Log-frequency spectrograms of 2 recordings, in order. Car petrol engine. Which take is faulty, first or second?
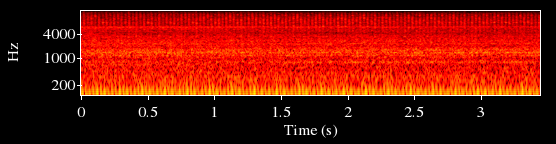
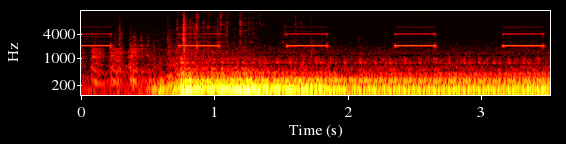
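second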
